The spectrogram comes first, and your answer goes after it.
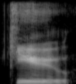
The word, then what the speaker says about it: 九: And just so you know, Q can also be pronounced ku, like KU in Romaji.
